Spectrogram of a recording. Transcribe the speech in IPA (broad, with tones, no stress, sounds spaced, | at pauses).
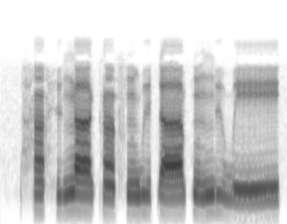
h ã˧ h ɨ˨˦ ŋ aː˧ k ã˨ f ũ˧ w ɨ˧ ɗ aː˨˦ p ũ˨˦ ŋ ɨ˦˨ w eː˨˦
